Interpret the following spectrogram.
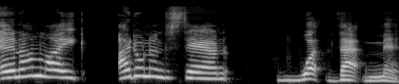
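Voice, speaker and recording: A woman with a New York accent makes very wide pitch swings on a very clean recording with a silent background. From New York, the Bronx. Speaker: podcast host. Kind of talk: casual interview chat.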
